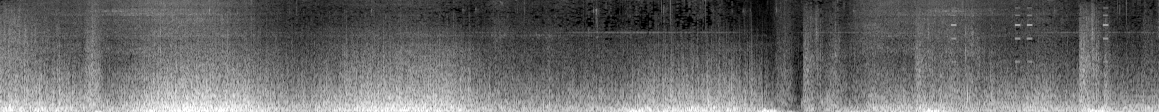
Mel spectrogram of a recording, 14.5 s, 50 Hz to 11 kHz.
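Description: A flame anomaly bursts in S.T.A.L.K.E.R. Shadow of Chernobyl inside Lab X-18, giving a loud, steady broadband roar that swells and ebbs, briefly drops out near the ten-second mark, then resumes.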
